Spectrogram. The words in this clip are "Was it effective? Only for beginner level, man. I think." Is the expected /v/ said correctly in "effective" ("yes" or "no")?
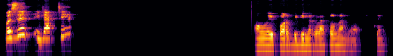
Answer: no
